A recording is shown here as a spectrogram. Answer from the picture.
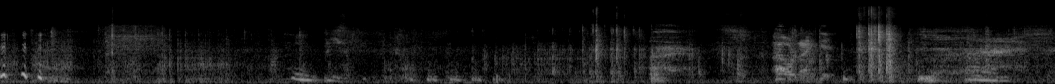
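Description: Low, unclear voices with scattered sharp clicks and knocks, the loudest about six and nine seconds in.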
